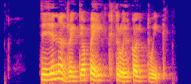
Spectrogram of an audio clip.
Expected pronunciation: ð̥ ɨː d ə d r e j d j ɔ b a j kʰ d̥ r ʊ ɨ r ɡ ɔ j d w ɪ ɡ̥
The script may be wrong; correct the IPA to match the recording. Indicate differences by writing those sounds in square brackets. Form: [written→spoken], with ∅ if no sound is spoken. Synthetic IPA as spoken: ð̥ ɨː [d→n] ə [d→n] r e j d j ɔ b [a→e] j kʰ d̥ r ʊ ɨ r ɡ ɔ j d w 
